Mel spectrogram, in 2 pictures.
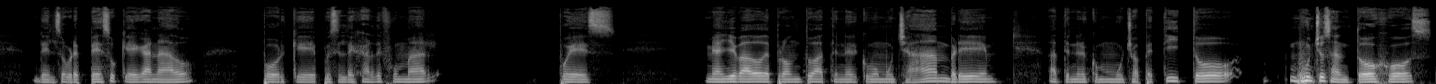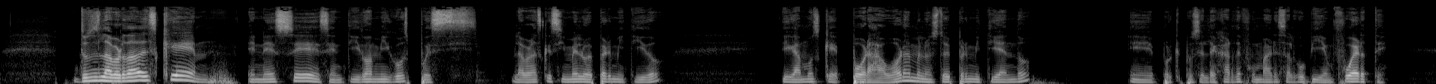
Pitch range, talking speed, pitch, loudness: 110-130 Hz, 140 wpm, 120 Hz, -25 LUFS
